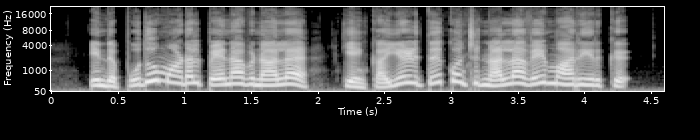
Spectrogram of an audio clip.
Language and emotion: Tamil, happy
